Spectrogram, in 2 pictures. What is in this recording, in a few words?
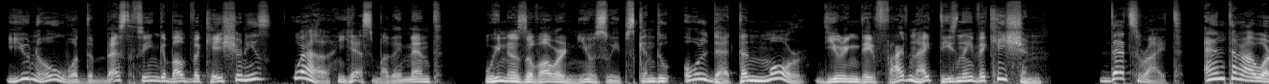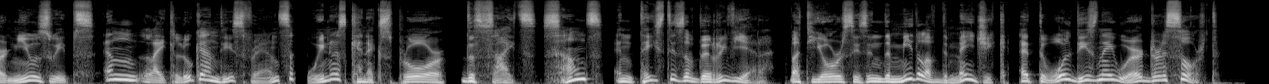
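Italian, English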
